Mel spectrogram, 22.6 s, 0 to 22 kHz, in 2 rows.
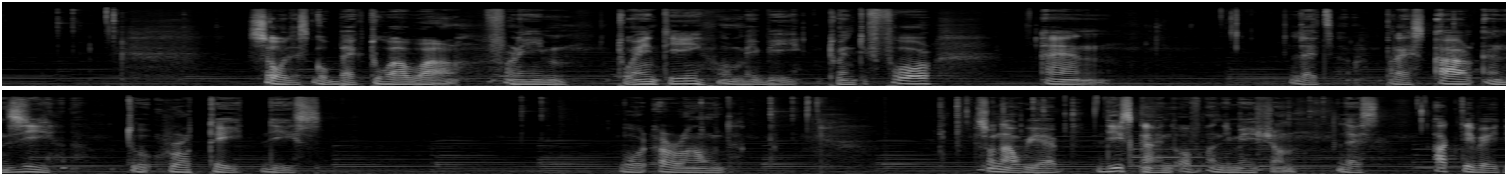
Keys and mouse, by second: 0.4 click, 1.9-6.2 drag, 9.7 r, 16.5 i, 17.9 Left, 17.9 space, 18.3 space, 19.0 shift+Left, 21.1 click.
